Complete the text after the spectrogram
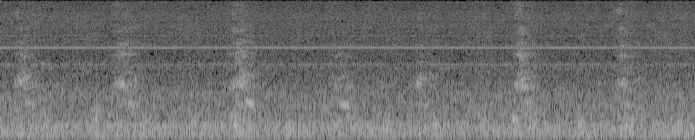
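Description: A man breathes out sharply in short, regular puffs.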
